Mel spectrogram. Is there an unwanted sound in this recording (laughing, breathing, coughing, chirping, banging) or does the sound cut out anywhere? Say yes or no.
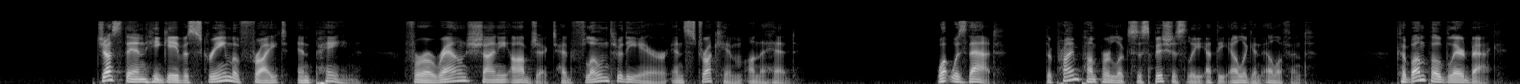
no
